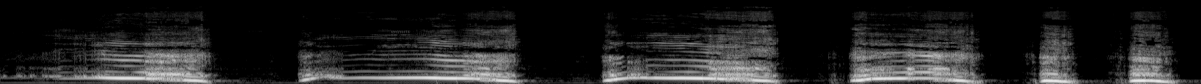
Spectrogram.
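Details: Angry lion roaring at a farm house: long, deep, moaning roars with a steady tone that drops at the end, about four drawn-out calls followed by two short grunting ones, with gaps of silence between them.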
